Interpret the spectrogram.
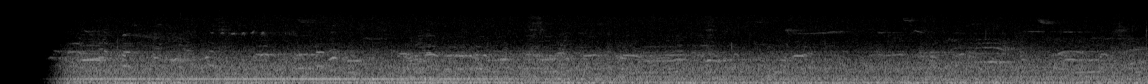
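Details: A flock of Canada geese at Hockanum Reservoir, East Hartford, Connecticut, on 18 October 2024 honks continuously, with many overlapping nasal calls forming a dense chorus.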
